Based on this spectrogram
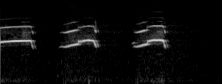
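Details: Osprey from a nesting pair on Kent Island, Maryland, on a nest cam: three piercing whistled notes, each sliding upward and about a third of a second long, evenly spaced against silence.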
